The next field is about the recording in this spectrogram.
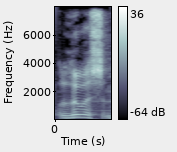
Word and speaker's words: Louis: Is it pronounced Lewis, Paul? – Yes, Lewis. – Paul Lewis Metzger.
